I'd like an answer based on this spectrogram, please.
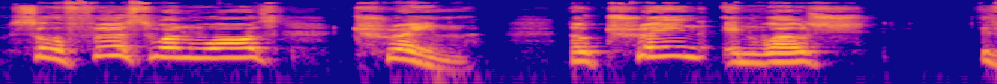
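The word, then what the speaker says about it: trên: train that's better train so it's t r e which is a little upside down v on top which we call a tour and that just elongates the letter and then and then train okay now we have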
